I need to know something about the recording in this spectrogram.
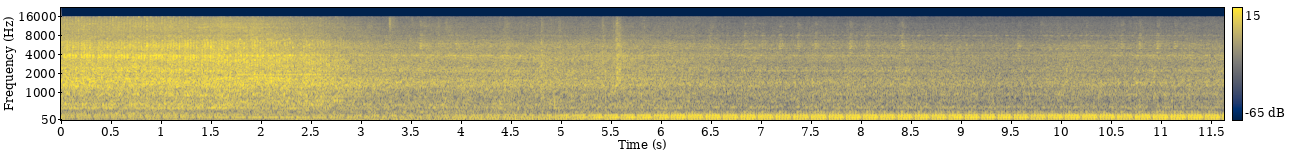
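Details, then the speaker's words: BMW E90 335i N54 petrol inline-six at idle with an uneven, lumpy stumble about three times a second: cylinder misfire, cylinder not yet identified, with burning oil smell and valve cover gasket leak. "yeah it's got that little bit of stumble I don't know how much it's coming over the camera good"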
